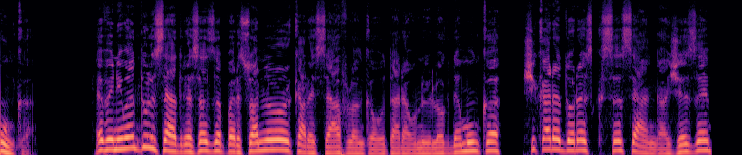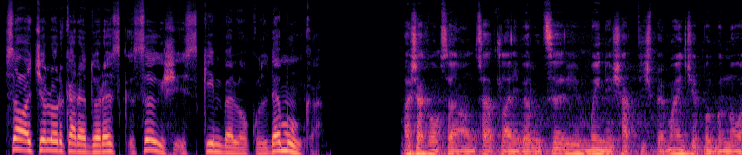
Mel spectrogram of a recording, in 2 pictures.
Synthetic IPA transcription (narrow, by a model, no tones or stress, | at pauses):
uŋkə̰ | e̞ve̞nime̞nt̪ulse̞ad̪ɾe̞s̬eazəpe̞rsoane̞lo̞rkaɾe̞se̞afləɨŋkəut̪aɾeaunujlo̞k̚d̪e̞muŋkə | ʃikaɾe̞d̪o̞ɾe̞sksəse̞aŋɡaʒe̞ze̞ | sawat͡ʃe̞lo̞rkaɾe̞d̪o̞ɾe̞sksəɨʃʲskʲimbe̞lo̞kuld̪e̞muŋkə̥̰ | aʃakəamsaːnũntsat̪lanive̞lult̪səɾimɨjnʲeʃap̚t̪eʃpe̞majɨnt͡ʃepɨnɡunːow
